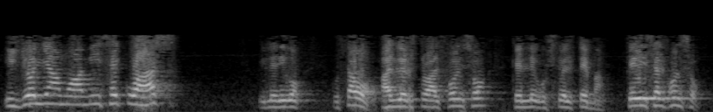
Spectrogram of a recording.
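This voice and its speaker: Husky high-voiced Colombian man. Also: normal speed, lo-fi sound. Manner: lively storyteller acting out his dialogues. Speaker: sales trainer. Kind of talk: training talk with anecdotes.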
